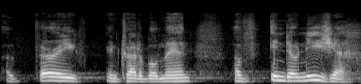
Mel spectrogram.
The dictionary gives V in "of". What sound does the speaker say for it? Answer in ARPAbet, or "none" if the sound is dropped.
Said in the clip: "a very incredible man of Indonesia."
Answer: V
